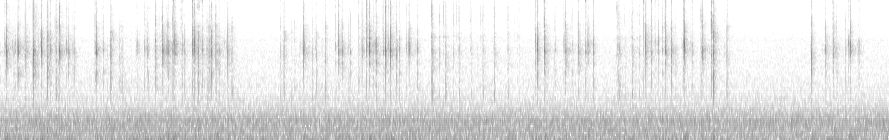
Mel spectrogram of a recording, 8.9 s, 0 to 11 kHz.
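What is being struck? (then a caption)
Mechanical keyboard with plastic keycaps. Fingertips on both hands type on a purple-cased mechanical keyboard with plastic keycaps, making rapid, bright, clicky keystrokes centred near 2.9 kHz. The typing comes in quick bursts with short pauses between them. A steady low rumble sits underneath throughout.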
